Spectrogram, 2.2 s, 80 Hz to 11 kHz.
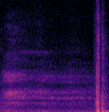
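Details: Quiet room, then a sharp double crack as a left-sided C2 neck segment is adjusted by hand during exhalation in a chiropractic session; joint cavitation.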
